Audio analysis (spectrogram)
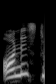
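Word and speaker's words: honest: होता है ठीक है जैसे देखो यहां पे नेस्ट तो नहीं बोलते हम ऑनेस्ट बोलते हैं राइट एच क्या है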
